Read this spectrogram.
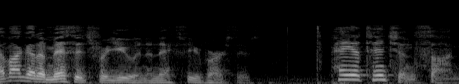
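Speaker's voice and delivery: deep, very low, soft, gentle, loving voice. Speaker retells the first time God spoke to him, gentle voice of God. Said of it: "that gentle voice".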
